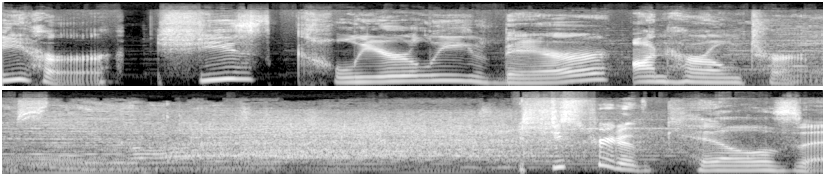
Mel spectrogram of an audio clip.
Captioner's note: crowd cheering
